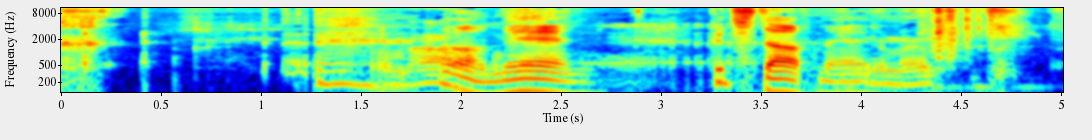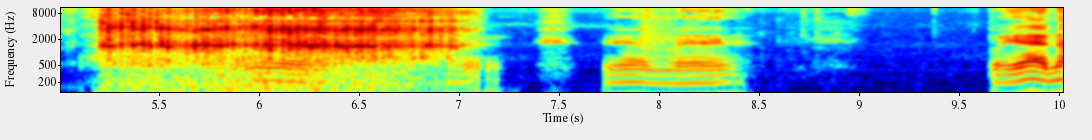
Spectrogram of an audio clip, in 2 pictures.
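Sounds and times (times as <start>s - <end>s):
person gargling: 0.0s - 0.4s, 5.2s - 7.2s
speech: 1.3s - 4.8s, 5.8s - 8.5s, 9.6s - 10.0s.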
